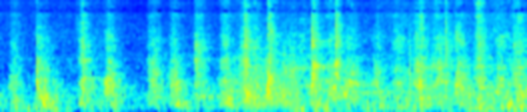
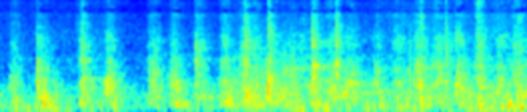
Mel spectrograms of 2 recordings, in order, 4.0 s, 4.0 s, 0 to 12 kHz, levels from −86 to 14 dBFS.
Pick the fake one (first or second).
second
